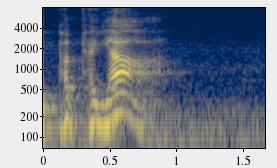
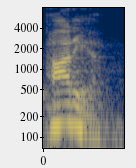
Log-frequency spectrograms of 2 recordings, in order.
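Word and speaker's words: Pattaya: I think it's supposed to be pata with the accent on the yah. But as much as a stickler for pronunciation as I am, I have always pronounced it pia and I always will.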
